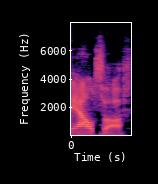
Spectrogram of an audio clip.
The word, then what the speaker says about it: Althoff: not know why but i struggle to say altoff that is the correct pronunciation but yeah we have the accepted pronunciation and the reason it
